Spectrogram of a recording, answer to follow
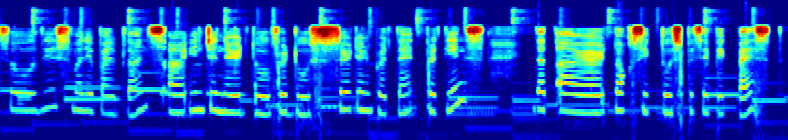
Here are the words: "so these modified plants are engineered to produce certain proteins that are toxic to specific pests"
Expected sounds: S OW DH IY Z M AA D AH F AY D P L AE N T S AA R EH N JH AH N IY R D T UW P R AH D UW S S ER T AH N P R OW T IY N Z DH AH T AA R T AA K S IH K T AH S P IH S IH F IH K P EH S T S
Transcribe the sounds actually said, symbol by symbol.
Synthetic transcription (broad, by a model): S OW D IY S M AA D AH P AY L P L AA N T S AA R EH N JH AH N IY R D T UW P R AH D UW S S ER T AH N P R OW T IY N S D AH T AA R T AA K S IH K T AH S P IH S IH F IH K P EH S T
